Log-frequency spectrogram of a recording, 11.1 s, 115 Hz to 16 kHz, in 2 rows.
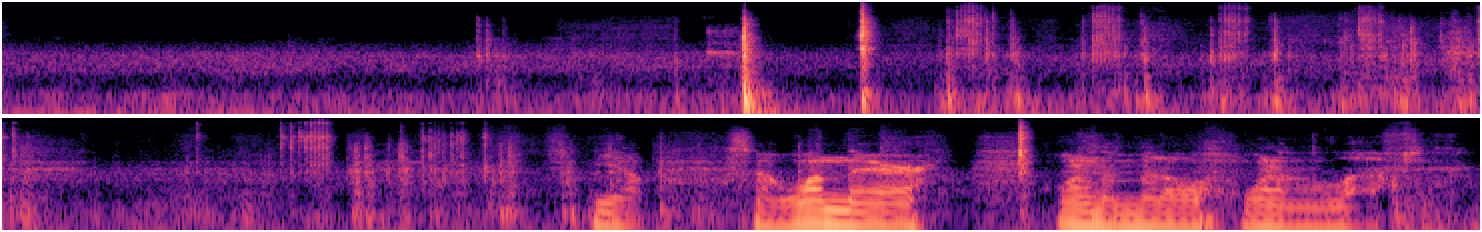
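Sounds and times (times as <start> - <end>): wrench clicking: 3.5 - 5.7, 6.6 - 7.5.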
